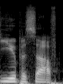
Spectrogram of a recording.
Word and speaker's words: Ubisoft: It's pronounced Ubisoft, by the way.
